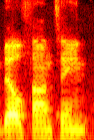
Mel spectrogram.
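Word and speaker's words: Bellefontaine: competitor mr nathan wilson of 600 downtown in belfontaine ohio uh so i'm gonna play our absentee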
